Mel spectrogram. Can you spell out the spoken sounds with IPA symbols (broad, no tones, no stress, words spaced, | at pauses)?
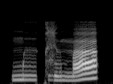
mɨːkzʉ ma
